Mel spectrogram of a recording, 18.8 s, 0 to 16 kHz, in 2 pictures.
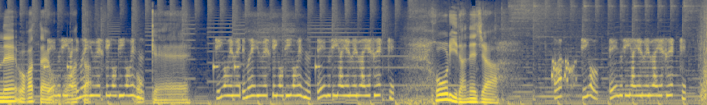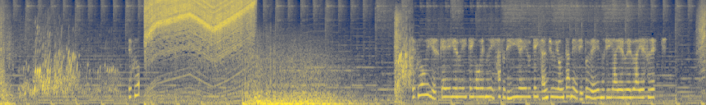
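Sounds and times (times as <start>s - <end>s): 
speech: 0.0s - 6.8s, 7.4s - 10.0s, 15.0s - 18.8s
video game explosion: 11.4s - 14.0s.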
